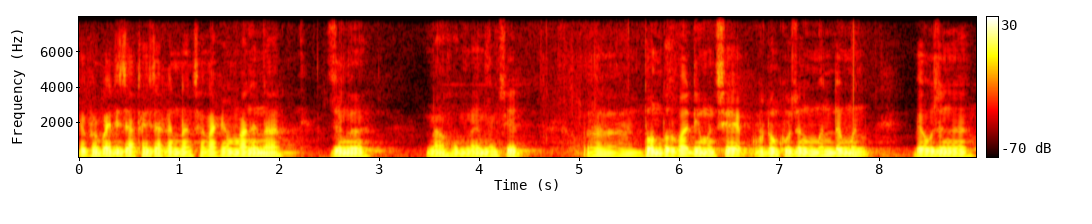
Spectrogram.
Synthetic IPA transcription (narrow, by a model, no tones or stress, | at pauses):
bepʰɯɾbajdizatʰajzaɡanːansanakʰemanɯna | zɯŋɯ | naɦɔmnajmɯnse | dɔndɔɾbadimɯnseɡudɔŋkʰuwzɯŋmɯndɯŋmɯn | biawzɯŋɯ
